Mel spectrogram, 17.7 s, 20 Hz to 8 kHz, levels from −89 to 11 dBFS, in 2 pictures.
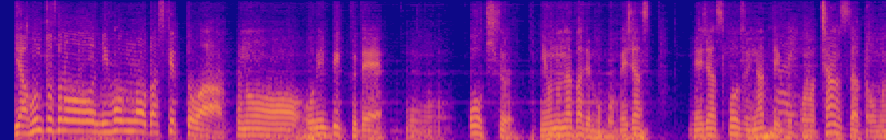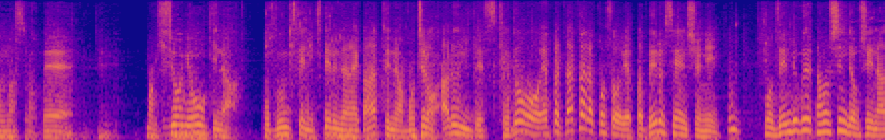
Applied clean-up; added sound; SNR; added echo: neural mask model RNNoise.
